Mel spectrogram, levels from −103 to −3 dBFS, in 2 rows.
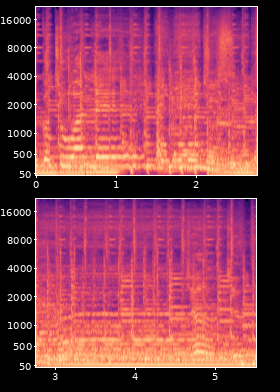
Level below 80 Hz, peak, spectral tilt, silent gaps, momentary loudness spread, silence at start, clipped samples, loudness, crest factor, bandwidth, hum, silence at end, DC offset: -20 dBFS; 0 dBFS; -5 dB/octave; none; 3 LU; 0 s; under 0.1%; -14 LUFS; 12 dB; over 20 kHz; none; 0 s; under 0.1%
